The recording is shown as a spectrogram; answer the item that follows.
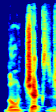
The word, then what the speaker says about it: John Textor: John, Textor.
